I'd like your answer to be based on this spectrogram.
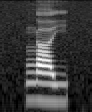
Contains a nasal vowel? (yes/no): no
